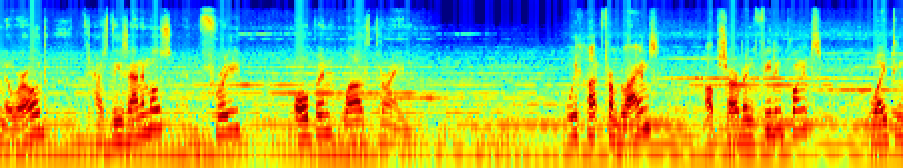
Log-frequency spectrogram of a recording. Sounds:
Speech, Music

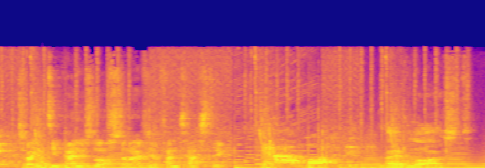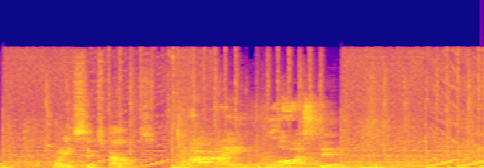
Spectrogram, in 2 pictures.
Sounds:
Speech, Music

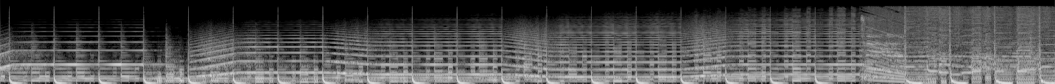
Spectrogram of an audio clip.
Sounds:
Music

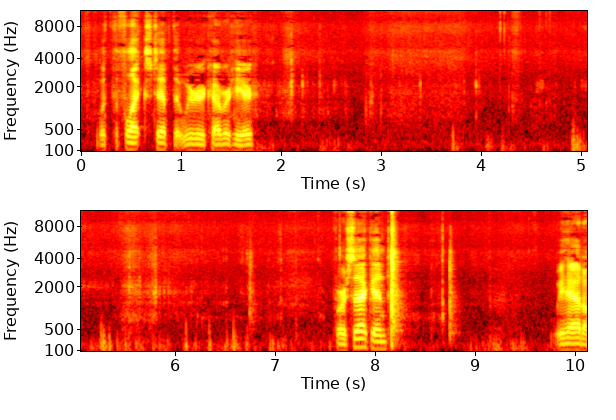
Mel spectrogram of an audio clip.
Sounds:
Speech

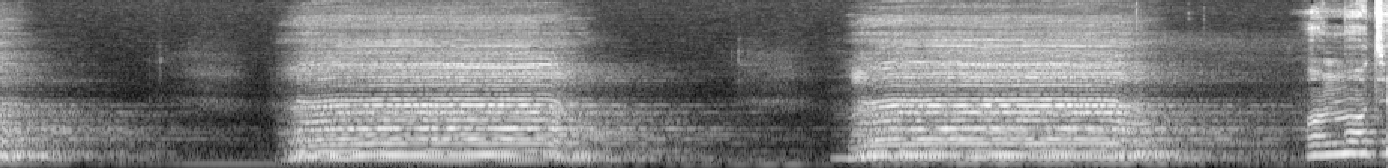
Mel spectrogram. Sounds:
Music

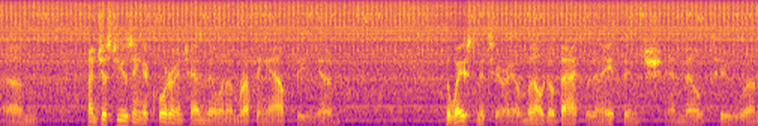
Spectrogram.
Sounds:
Tools, Speech

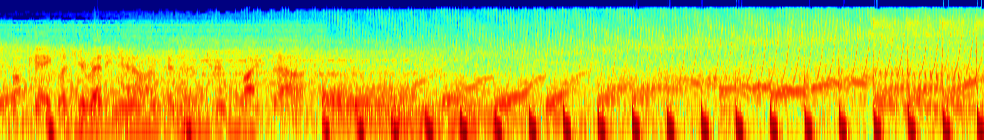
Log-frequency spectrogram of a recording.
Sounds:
Music, Speech

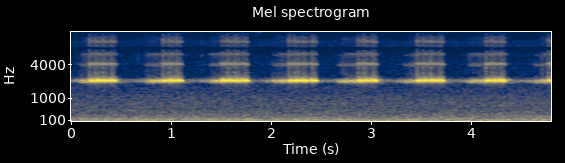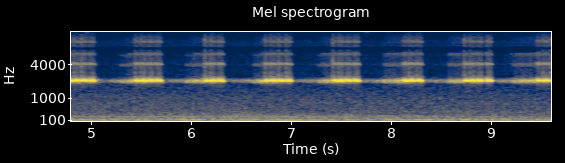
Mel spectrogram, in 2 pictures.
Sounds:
cricket chirping

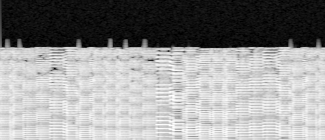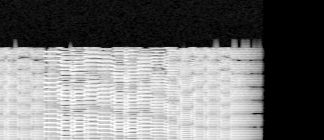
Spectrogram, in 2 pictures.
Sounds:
Music, Soundtrack music

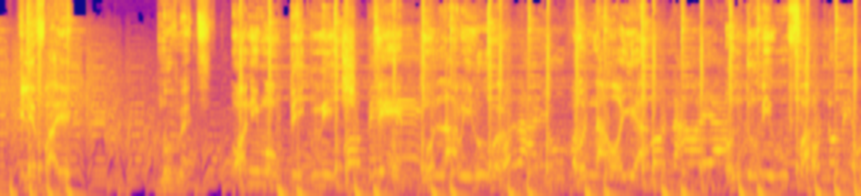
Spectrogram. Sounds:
Music

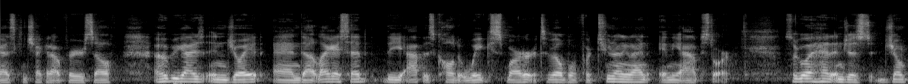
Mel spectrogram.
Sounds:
Speech

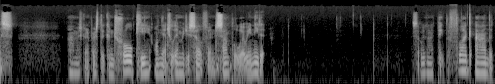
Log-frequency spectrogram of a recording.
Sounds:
Speech

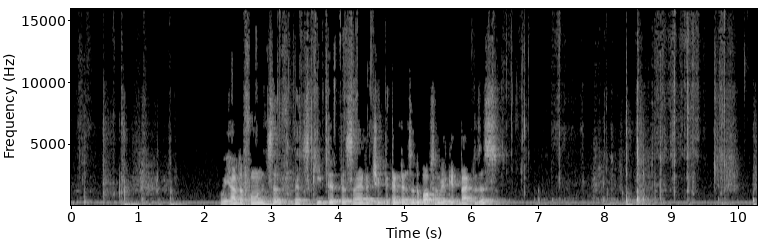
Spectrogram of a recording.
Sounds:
Speech, inside a small room

